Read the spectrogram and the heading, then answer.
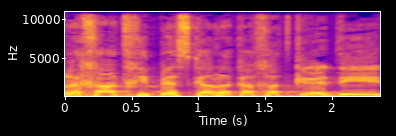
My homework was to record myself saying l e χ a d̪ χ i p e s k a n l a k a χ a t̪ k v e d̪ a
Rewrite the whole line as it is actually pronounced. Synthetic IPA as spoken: l e χ a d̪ χ i p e s k a n l a k a χ a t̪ k ʁ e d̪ i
